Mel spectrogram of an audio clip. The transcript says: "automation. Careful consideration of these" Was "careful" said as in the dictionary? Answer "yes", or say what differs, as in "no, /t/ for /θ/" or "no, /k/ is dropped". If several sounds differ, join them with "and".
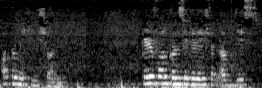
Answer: yes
